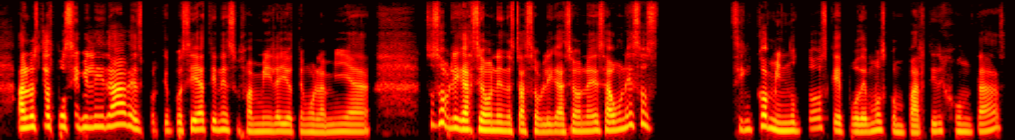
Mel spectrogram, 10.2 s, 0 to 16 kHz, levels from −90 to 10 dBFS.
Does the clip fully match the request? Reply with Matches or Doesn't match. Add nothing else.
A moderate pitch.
Matches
